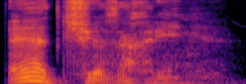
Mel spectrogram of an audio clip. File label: mutter; Escape from Tarkov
